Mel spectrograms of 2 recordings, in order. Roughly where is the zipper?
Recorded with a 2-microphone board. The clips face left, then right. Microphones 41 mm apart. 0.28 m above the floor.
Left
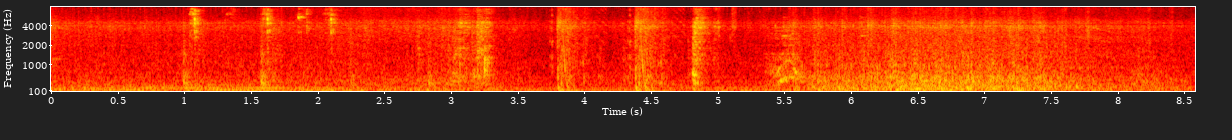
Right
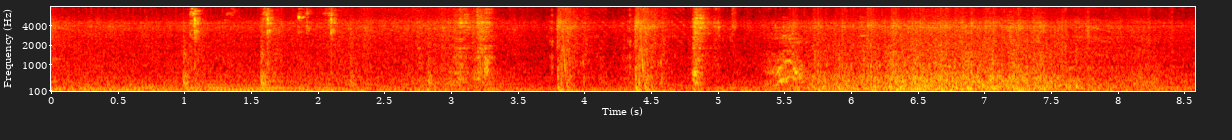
Centre.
